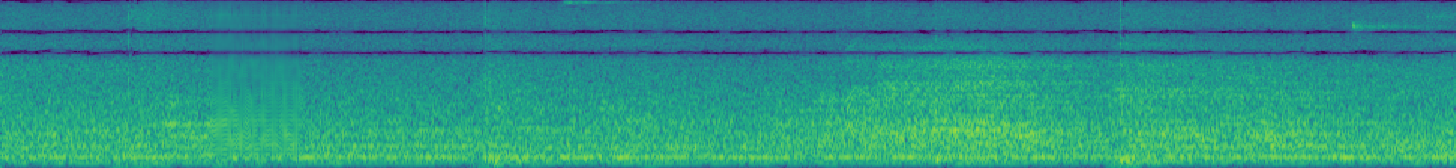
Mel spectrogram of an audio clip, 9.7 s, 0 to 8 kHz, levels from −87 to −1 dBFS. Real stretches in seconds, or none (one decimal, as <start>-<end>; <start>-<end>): 0.0-1.4; 2.0-9.7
